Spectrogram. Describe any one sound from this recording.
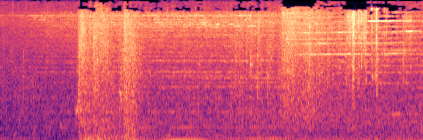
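A treasure chest opens with a bright, jingling chime.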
